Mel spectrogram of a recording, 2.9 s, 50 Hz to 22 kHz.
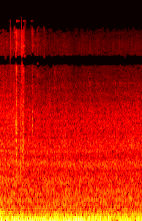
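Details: Iveco 90-16 expedition camper, first start after long storage with two new batteries and new main switch: deep, steady diesel idle, no knocks or misses, slight key jingle; runs cleanly. Tank nearly empty, no brake pressure yet.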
